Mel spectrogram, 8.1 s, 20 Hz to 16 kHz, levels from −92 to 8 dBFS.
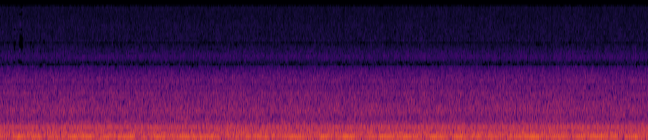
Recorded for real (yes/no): yes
